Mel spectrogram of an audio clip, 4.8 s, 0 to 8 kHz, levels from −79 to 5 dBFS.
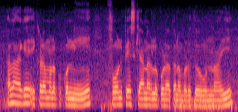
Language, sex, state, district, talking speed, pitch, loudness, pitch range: Telugu, male, Telangana, Hyderabad, 125 wpm, 130 Hz, -14 LUFS, 115-145 Hz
